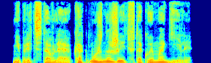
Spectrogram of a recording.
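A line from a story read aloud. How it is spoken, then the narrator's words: Whispered. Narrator (Russian): шепнул Эмиль Савиньяк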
